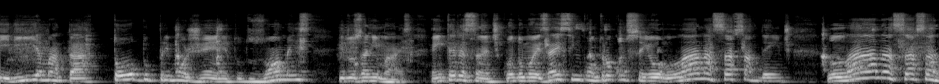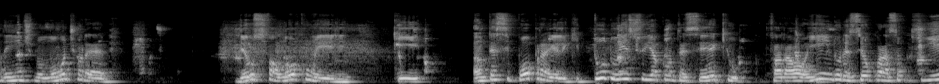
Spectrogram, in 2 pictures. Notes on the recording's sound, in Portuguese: Palavra compartilhada em uma Live no Instagram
